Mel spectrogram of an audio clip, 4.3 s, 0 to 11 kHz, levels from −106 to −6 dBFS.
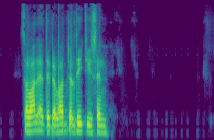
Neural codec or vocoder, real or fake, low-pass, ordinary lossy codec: codec, 24 kHz, 0.9 kbps, WavTokenizer, small release; fake; 9.9 kHz; MP3, 64 kbps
